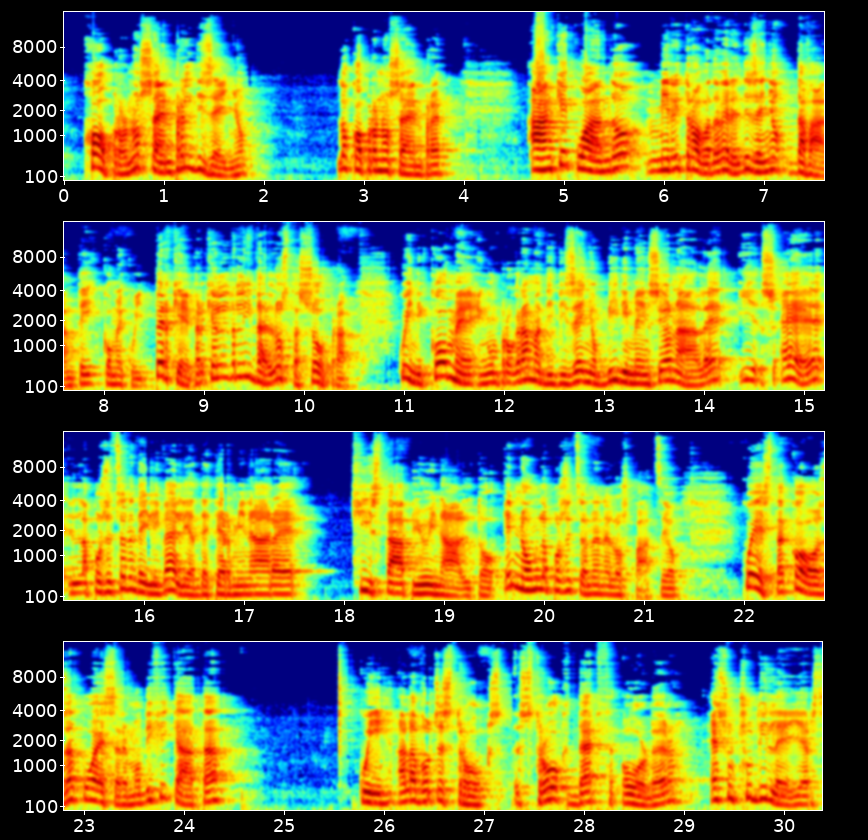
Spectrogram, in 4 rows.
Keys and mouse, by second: 7.3 middle click, 10.2 click, 10.7 middle click, 16.1 middle click, 18.7 middle click, 21.6 middle click, 24.2 click, 24.6 click, 25.0 middle click, 29.6 click.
